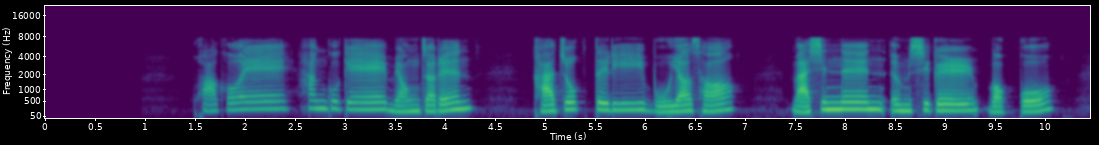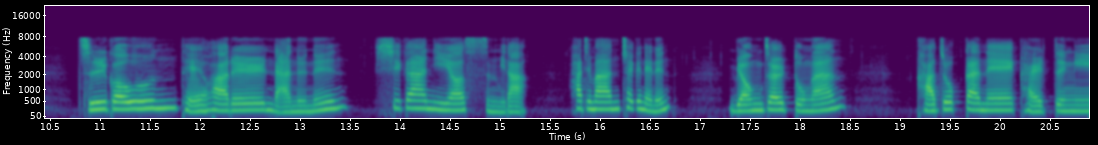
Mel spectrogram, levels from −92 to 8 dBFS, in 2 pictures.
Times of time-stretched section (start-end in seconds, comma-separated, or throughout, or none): 14.94-16.70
